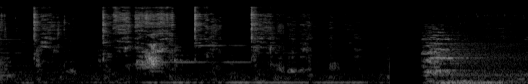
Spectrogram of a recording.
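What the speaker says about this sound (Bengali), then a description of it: "দিয়ে দেব কেটে রাখা টমেটো একটু নেড়ে চেড়ে দিয়ে দেব" Chopped capsicum and tomato are stirred in a pan for a mustard puti fish curry, with repeated scraping and metallic clinks of a spoon in quick bursts, close and fairly clear, and a short silent gap.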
